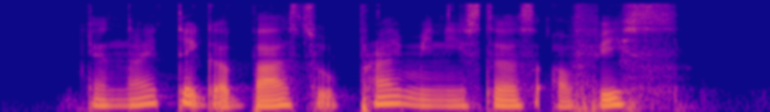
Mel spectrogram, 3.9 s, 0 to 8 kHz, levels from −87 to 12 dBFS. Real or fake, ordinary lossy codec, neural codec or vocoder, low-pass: real; MP3, 64 kbps; none; 7.2 kHz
